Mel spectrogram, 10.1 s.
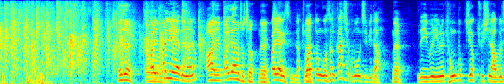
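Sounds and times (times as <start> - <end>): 
applause, hands clapping: 0.0 - 4.7
speech: 2.4 - 10.0.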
